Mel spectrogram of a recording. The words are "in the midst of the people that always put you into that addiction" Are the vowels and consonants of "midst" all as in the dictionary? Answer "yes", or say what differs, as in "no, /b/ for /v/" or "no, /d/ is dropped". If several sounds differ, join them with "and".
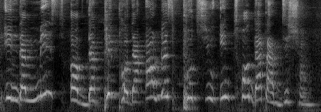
yes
